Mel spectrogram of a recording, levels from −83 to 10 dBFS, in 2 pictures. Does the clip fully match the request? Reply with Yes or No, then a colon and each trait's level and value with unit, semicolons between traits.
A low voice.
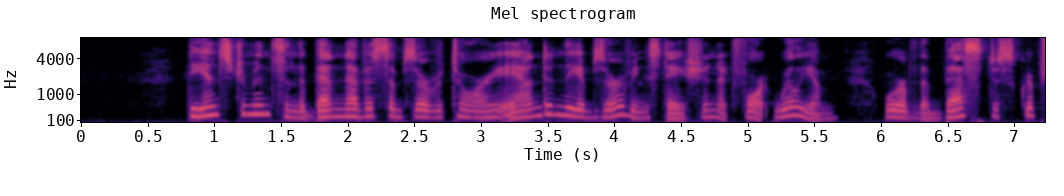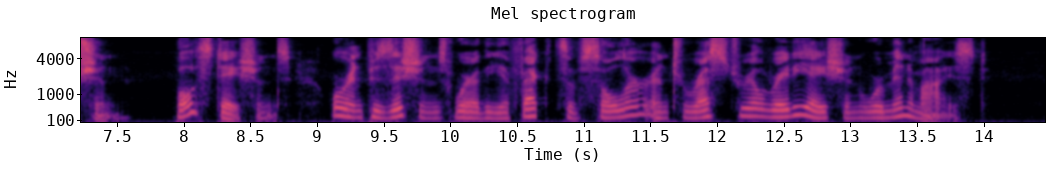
No: medium, 185 Hz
